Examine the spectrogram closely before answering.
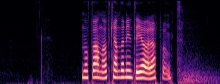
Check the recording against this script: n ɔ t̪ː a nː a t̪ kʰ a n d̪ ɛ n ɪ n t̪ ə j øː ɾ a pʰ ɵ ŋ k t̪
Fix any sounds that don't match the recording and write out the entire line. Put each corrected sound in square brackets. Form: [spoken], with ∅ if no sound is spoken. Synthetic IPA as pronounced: n ɔ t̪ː a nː a t̪ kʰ a n d̪ ɛ n ɪ n t̪ ə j [œː] ɾ a pʰ ɵ ŋ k t̪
